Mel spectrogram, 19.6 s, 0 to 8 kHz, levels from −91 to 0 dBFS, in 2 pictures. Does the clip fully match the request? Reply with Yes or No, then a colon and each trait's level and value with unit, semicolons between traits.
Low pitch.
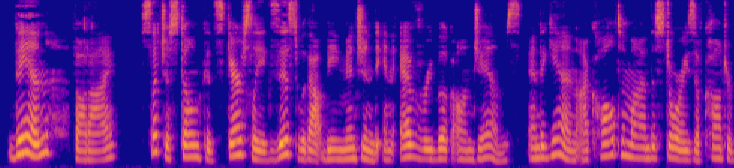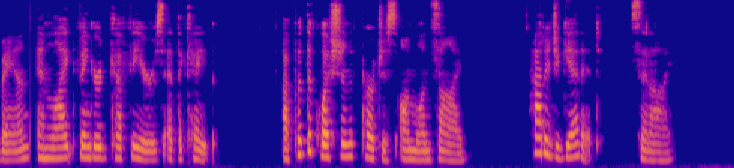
No: medium, 185 Hz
